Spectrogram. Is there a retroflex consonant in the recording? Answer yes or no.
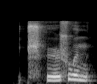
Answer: yes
